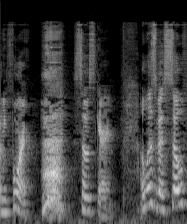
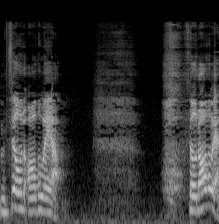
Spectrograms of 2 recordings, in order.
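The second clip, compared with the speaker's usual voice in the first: near tears, about to cry; 3 dB quieter than usual. On a livestream, greeting a viewer, near tears. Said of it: "I might cry on this live".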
